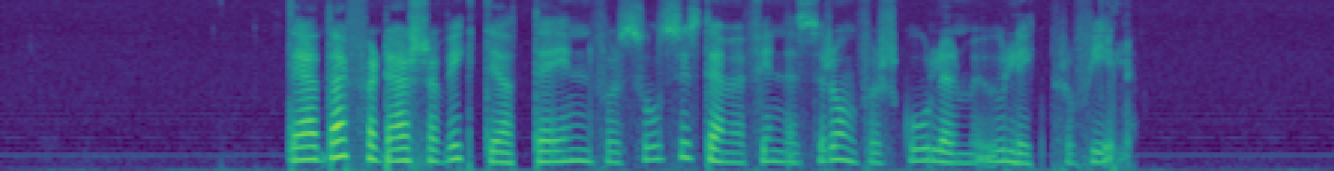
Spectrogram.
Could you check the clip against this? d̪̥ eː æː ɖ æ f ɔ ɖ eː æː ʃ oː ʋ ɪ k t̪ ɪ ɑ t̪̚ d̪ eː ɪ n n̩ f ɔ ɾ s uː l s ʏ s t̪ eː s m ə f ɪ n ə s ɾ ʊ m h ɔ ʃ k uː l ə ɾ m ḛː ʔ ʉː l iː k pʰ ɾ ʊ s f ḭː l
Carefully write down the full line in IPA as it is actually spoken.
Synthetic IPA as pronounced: d̪̥ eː æː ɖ æ f ɔ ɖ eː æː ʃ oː ʋ ɪ k t̪ ɪ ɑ t̪̚ d̪ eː ɪ n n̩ f ɔ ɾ s uː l s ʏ s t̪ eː m ə f ɪ n ə s ɾ ʊ m f ɔ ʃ k uː l ə ɾ m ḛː ʔ ʉː l iː k pʰ ɾ ʊ f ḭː l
